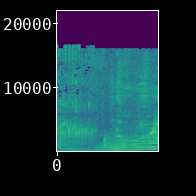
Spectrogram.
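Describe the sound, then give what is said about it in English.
A voice blows a buzzing, wet raspberry imitating a fart, about one second long and fairly loud, its pitch sliding upward toward the end. No one speaks. “Fart on it, and then I run.”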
